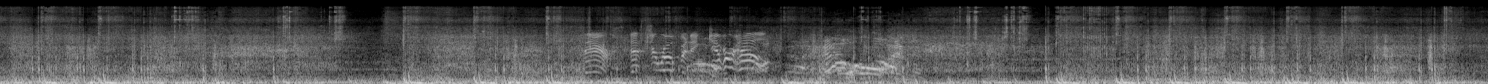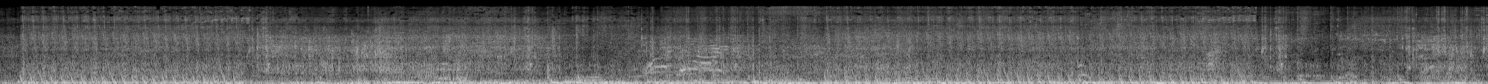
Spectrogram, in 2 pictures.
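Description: Guns fire in rapid bursts with loud blasts and explosions.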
